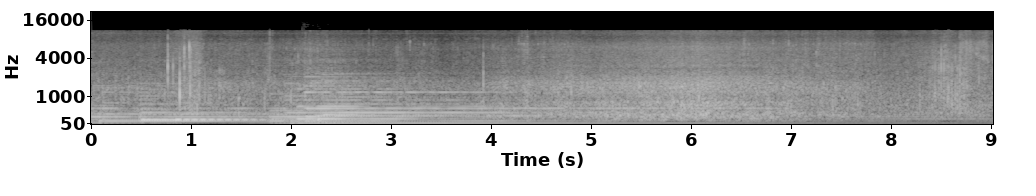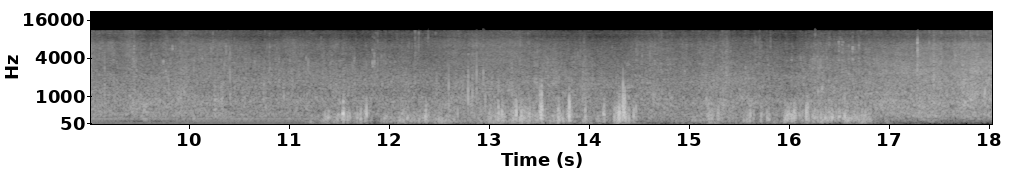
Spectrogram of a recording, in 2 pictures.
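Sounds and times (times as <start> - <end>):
sea water washing against rocks: 0.0 - 2.4, 3.8 - 18.0
wind on microphone: 11.2 - 17.1.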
